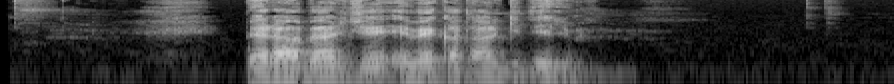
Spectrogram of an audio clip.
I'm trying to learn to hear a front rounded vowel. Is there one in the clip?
no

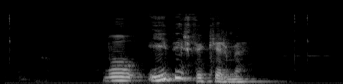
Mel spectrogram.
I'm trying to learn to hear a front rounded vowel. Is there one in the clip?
no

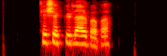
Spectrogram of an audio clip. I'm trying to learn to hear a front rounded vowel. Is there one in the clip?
yes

